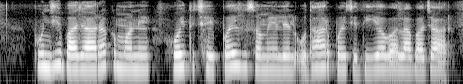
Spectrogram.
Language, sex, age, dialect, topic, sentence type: Maithili, female, 25-30, Bajjika, banking, statement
